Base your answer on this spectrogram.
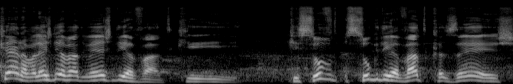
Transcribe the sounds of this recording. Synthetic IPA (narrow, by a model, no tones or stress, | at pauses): kenavaljeʃd̪iavad̪vejeʃd̪iavad̪kʰi | kisuvsuɡd̪iavad̪kʰazeʃ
